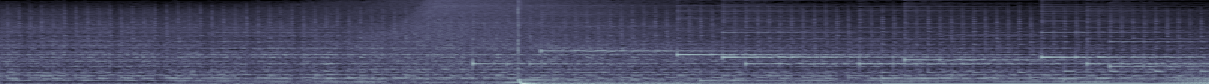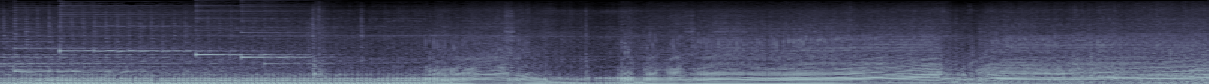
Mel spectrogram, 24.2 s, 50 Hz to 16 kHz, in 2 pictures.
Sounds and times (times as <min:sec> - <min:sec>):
Music: 0:00.0 - 0:16.3
Motor vehicle (road): 0:12.3 - 0:24.1.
